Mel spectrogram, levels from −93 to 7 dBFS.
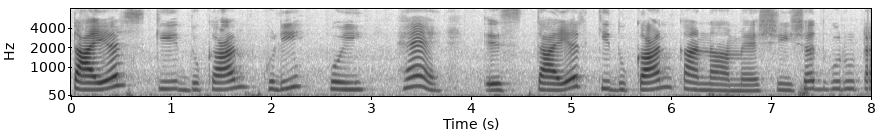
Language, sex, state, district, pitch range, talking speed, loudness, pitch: Hindi, female, Madhya Pradesh, Dhar, 225-265 Hz, 120 wpm, -22 LUFS, 245 Hz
